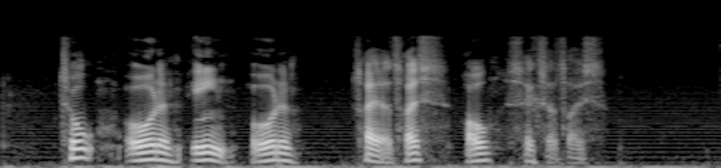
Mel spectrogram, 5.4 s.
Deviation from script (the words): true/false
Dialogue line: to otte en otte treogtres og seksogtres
false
